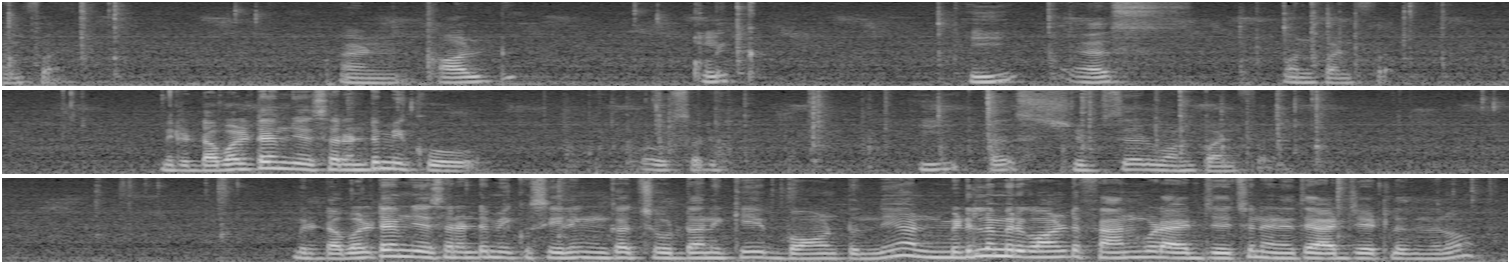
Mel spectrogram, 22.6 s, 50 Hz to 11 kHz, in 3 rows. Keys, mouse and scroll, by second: 1.2 click, 3.2 alt+click, 4.8 e, 7.7-8.4 scroll down 3, 8.4 middle click, 8.9 shift+middle click, 9.5 click, 10.7 ctrl+z, 11.5 ctrl+z, 11.9 e, 15.0 click, 15.5 scroll down 2, 15.9 shift+middle click, 16.3 middle click, 17.2 scroll down 2, 17.4 shift+middle click, 18.0 scroll down 2, 18.7 shift+middle click, 19.4 middle click, 21.6 scroll up 2, 22.0 shift+middle click.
